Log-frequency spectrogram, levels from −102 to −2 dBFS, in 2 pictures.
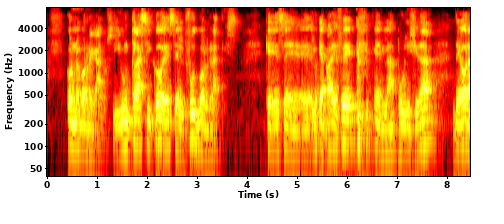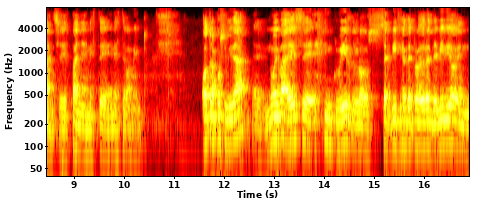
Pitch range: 100-120 Hz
